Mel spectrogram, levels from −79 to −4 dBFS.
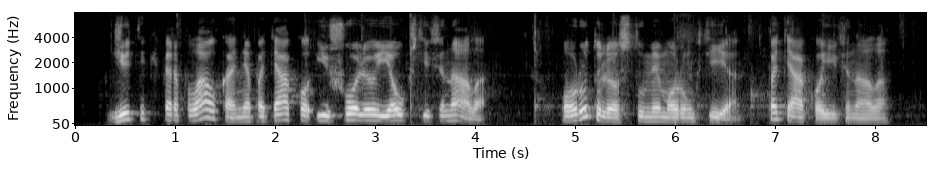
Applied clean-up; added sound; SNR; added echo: neural separator model SepFormer DNS4.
